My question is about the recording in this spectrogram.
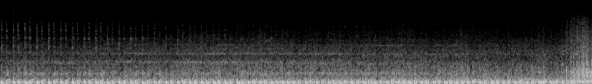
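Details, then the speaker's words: Used 2007 Yamaha V Star 1300 V-twin, 24,989 miles, just after start: deep even thumping idle at a slow steady beat, no rattling or ticking, no smoke; healthy idle. "Fires right up. Don't hear any kind of rattling or engine noise, no smoke. Got a nice little thump to it."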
